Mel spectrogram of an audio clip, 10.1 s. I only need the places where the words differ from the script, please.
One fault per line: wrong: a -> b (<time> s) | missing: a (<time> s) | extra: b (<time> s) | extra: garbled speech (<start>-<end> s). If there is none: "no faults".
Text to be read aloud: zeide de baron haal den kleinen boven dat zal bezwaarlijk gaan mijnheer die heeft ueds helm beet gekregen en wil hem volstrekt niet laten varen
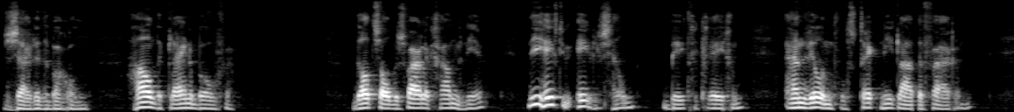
no faults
